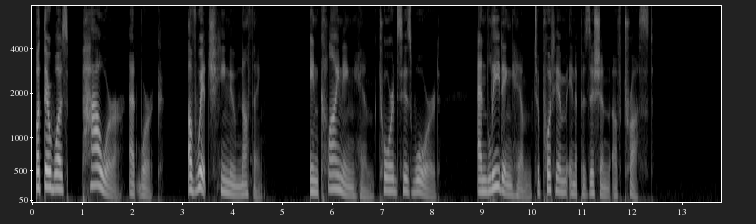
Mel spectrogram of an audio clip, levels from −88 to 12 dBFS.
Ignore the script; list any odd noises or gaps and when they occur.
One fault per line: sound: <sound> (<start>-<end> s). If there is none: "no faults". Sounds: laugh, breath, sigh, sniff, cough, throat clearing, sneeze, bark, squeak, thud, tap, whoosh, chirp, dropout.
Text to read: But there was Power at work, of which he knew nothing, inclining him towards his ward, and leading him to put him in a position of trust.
no faults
